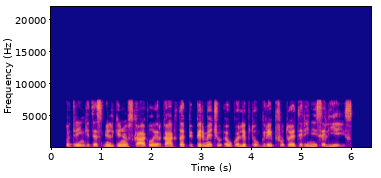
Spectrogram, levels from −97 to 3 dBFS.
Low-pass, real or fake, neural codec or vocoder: 7.2 kHz; real; none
